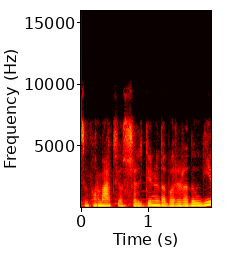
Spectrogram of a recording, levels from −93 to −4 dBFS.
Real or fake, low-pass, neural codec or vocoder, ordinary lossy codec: fake; 7.2 kHz; codec, 16 kHz, 2 kbps, FunCodec, trained on Chinese and English, 25 frames a second; Opus, 24 kbps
